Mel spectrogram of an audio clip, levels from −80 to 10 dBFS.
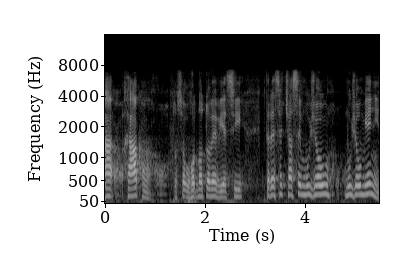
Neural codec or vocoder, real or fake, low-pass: codec, 16 kHz, 4.8 kbps, FACodec; fake; 7.2 kHz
